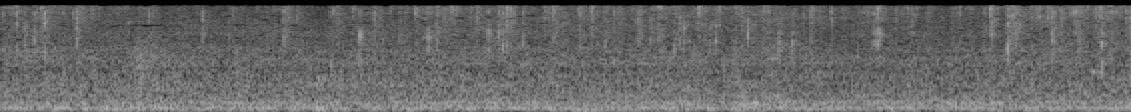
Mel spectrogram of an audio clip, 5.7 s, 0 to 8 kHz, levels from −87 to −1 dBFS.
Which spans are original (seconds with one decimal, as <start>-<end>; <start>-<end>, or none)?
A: 0.0-3.4; 4.3-5.7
